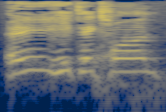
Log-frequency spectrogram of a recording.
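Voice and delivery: ordinary delivery

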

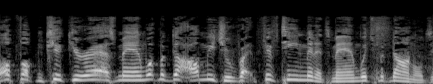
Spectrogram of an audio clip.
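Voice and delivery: imitating a riled-up man, high-pitched; mock furious threat, pitched well up; retold pissed. Husband challenging the prank caller to a fight, mock pissed. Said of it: "That guy got so pissed".

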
